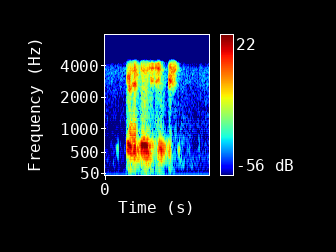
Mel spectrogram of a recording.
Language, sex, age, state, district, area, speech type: Telugu, male, 18-30, Andhra Pradesh, N T Rama Rao, rural, conversation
